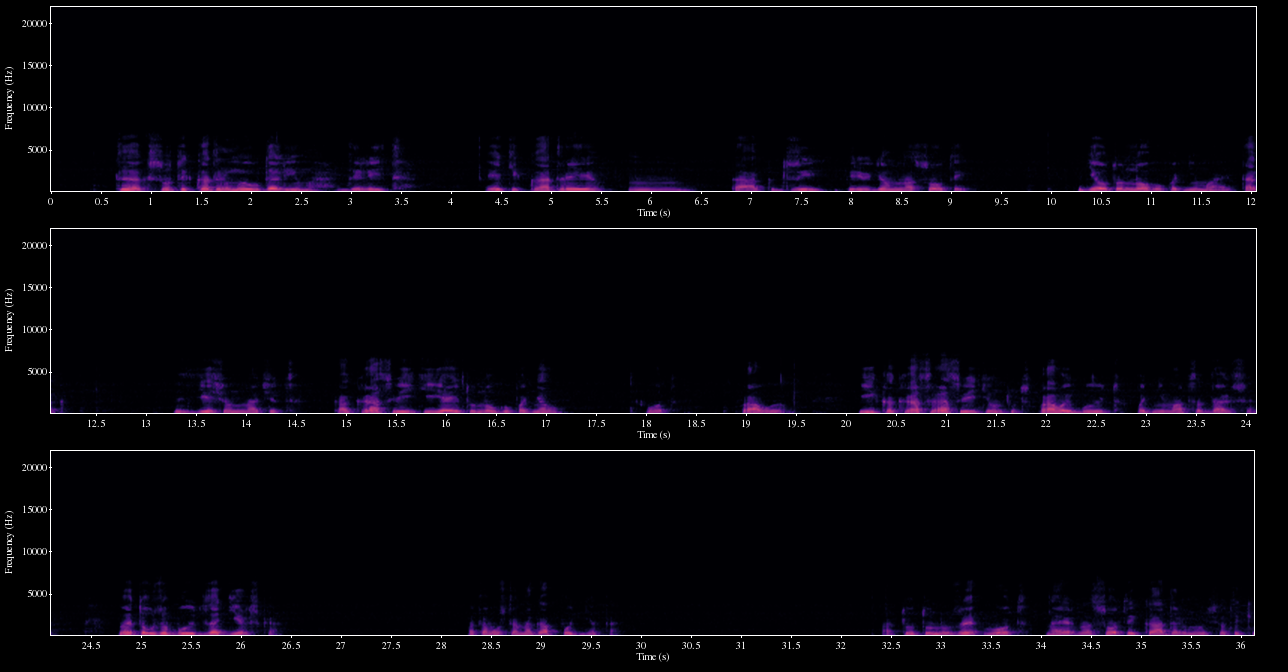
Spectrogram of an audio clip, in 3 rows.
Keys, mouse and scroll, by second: 0.5 click, 2.4 Delete, 4.5 click, 7.8 g, 12.5 click, 13.5 middle click, 15.7-16.3 middle drag, 16.9-18.0 middle drag, 18.9 shift+middle click, 20.7 click, 21.4 middle click, 32.4 click, 34.1-34.7 drag, 36.0 Delete.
